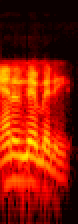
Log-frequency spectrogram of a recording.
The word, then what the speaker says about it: anonymity: allows a lot of anonymity. Is that how you say it? Anonymous? I don't even know what the word is. Don't laugh at me. I learned good. That's okay. Anonymity. And yeah, there you go.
